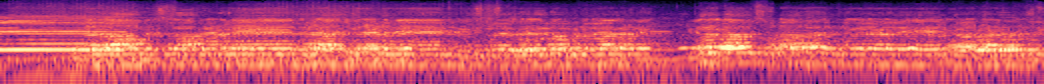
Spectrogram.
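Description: Voices chanting a Christian funeral hymn in a slow, steady melodic line, with a short break about seven seconds in.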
